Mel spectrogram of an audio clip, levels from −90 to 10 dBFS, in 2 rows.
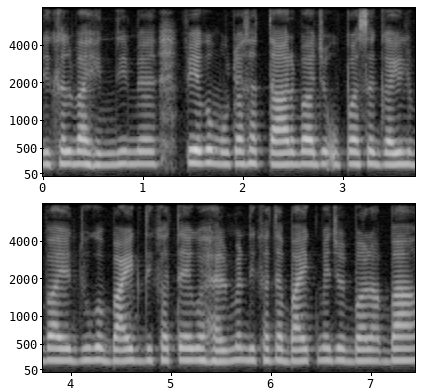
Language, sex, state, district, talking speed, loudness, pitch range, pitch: Bhojpuri, female, Uttar Pradesh, Gorakhpur, 200 wpm, -18 LUFS, 210-220 Hz, 215 Hz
